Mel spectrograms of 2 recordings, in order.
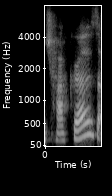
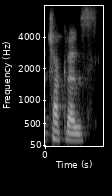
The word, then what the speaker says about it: chakras: supposed to do the chakras and some people will pronounce it like that that's how it is in the native tongue chakras but you can call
